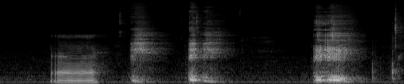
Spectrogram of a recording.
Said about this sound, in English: Sorry, I'm like actually clearing my throat.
